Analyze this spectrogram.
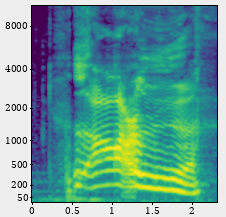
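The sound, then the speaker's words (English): A single loud, sustained howl of rage from one voice, held for about a second and a half with a strained, buzzing tone before its pitch sags and it cuts off. “I let out a howl of rage.”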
